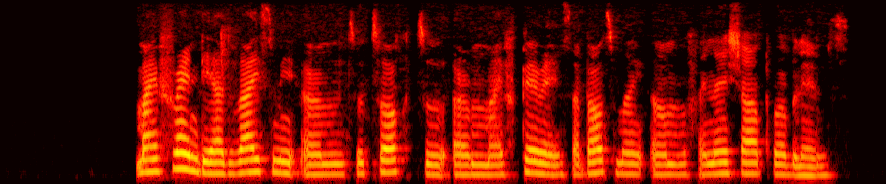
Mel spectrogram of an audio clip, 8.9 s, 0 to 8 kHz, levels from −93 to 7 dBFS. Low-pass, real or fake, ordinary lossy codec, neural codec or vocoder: none; real; none; none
